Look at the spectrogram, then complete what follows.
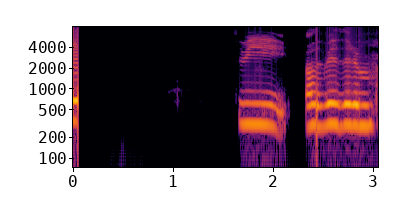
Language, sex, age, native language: Icelandic, female, 8, Icelandic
